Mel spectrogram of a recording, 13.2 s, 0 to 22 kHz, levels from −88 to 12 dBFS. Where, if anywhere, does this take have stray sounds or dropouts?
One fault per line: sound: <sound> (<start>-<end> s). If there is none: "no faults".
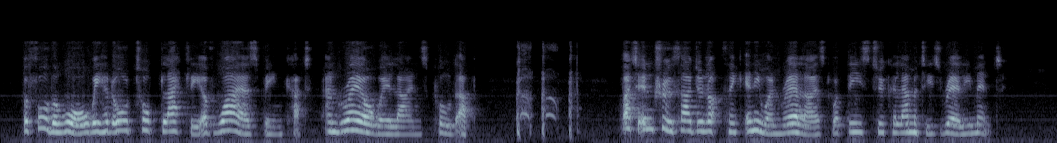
sound: cough (6.4-7.3 s)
